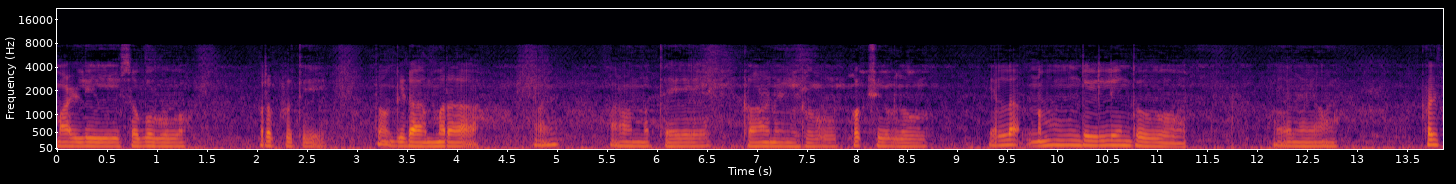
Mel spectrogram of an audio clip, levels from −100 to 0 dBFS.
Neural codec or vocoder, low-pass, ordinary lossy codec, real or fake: codec, 16 kHz, 4 kbps, FunCodec, trained on Chinese and English, 50 frames a second; none; none; fake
